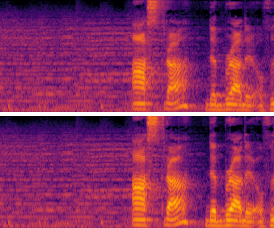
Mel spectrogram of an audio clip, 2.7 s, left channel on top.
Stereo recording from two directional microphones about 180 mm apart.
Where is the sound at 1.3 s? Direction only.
30° right (ahead or behind).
